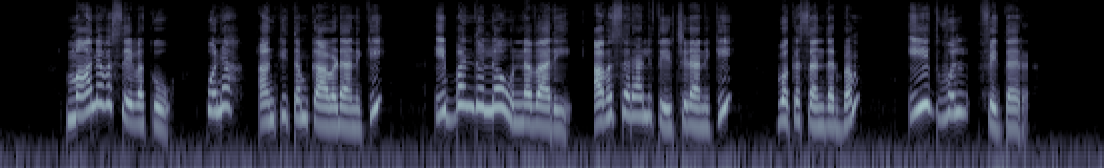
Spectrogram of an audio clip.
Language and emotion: Telugu, neutral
